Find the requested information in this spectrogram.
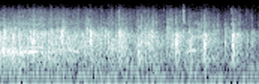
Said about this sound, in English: Everybody clap your hands and shout yes.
